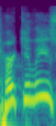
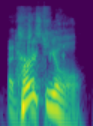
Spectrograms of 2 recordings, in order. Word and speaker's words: Hercule: That's Hercules without an S? Is it Hercules? Is it Hercule? Hercule. That's how you say it, Hercule? It's just Hercule.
